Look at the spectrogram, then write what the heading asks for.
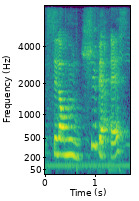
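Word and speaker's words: Sailor Moon SuperS: fc leur nid superbe en français on prononce sailor moon super s en détachant le dernier s du mot super super sailor moon est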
